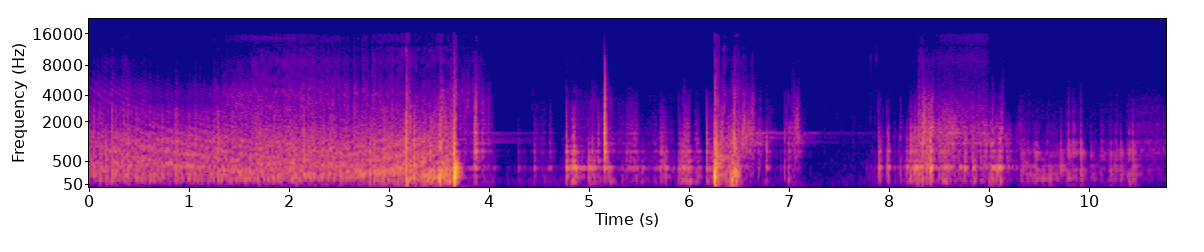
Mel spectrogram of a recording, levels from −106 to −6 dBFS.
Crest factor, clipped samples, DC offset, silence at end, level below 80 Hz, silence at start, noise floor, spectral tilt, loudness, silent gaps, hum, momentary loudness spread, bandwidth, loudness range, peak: 32 dB; under 0.1%; under 0.1%; 0.3 s; -58 dBFS; 0 s; -85 dBFS; -8 dB/octave; -37 LUFS; none; none; 24 LU; 15 kHz; 13 LU; -6 dBFS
